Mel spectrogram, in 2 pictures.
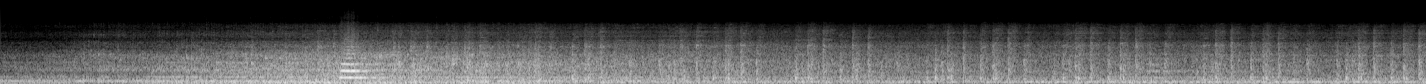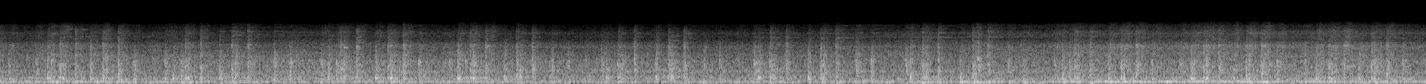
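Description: Indian-built diesel locomotive sounding its horn, ending in a short loud blast about three and a half seconds in, as it passes with its engine rumbling. Then a long freight train of container wagons rolls steadily past, wheels clattering on the rails.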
